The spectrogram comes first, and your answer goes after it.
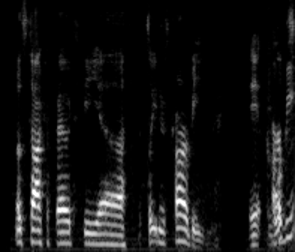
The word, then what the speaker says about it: carbine: It is based off the French word carabine. So technically you'd be right.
